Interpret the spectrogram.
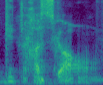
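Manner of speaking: hushed unvoiced whisper. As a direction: breathe it out in a whisper. Joking about fiber husks.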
